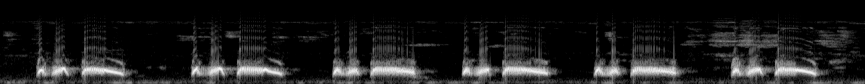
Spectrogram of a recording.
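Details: Spotted dove cooing steadily to train other doves to call quickly; six phrases of clipped double notes plus a falling drawn coo repeat regularly about every one and a half seconds.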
